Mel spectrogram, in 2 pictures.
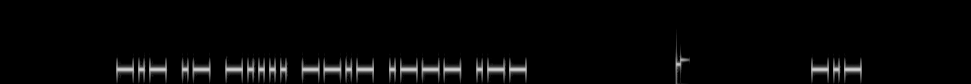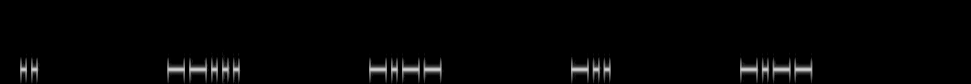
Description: Morse code, heard as a keyed tone, about 22 wpm, spaced as for 9 wpm, 700 Hz. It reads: KA6QJW KI7YDY
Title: USA Call Signs - 6 Characters - 8x Character Spacing - 22wpm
